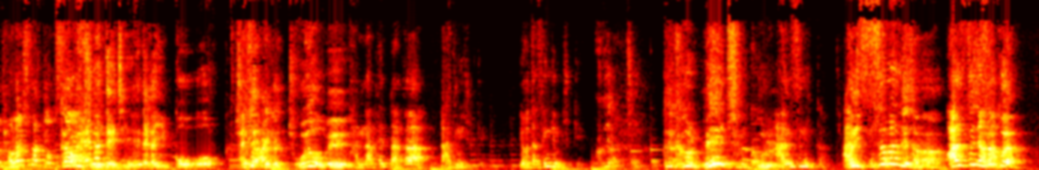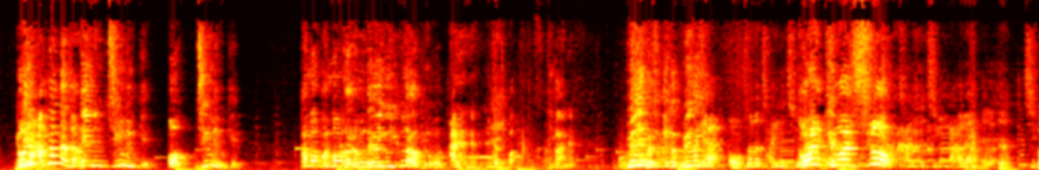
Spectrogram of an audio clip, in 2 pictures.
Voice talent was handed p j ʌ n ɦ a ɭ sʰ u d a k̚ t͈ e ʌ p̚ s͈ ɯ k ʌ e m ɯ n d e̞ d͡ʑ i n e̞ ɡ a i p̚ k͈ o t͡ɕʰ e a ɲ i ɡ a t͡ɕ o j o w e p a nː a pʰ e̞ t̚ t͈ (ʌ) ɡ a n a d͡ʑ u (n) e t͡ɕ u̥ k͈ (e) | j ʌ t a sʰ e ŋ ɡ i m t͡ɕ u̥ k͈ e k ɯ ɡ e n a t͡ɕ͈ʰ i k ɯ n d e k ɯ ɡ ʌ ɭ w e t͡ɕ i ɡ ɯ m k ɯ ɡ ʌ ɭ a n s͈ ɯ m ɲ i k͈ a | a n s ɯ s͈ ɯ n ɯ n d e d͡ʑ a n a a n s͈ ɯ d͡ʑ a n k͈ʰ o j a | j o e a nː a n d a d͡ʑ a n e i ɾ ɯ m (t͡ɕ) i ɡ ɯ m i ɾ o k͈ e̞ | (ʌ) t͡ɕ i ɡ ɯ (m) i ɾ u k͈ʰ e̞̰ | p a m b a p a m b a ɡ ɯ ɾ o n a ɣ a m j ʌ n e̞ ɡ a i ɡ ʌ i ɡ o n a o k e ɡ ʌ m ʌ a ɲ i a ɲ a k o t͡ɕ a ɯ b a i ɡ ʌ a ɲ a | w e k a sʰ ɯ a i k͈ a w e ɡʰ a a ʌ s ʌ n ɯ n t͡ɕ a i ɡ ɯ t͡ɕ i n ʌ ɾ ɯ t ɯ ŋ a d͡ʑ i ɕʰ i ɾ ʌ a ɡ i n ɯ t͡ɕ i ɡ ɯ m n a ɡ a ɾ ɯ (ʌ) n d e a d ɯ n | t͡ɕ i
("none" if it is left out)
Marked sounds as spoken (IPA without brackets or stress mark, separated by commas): a, ŋ, e, t͡ɕ, ʌ, m, a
